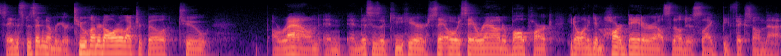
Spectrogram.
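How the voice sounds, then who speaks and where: A man talks with fairly even intonation. His pitch is fairly low. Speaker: solar sales trainer. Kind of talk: tutorial. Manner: fast.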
